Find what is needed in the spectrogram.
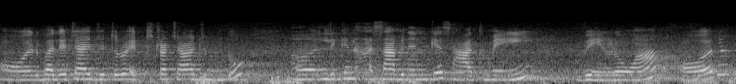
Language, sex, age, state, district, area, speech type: Sindhi, female, 18-30, Uttar Pradesh, Lucknow, urban, spontaneous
